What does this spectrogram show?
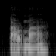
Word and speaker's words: Karna: Kalau Karno kalau sudah sampai ke Jawa Karno, kalau aslinya itu Karna, tapi di Jawa pewayangan Jawa itu Adipati Karno. Karena A itu berubah O ya. Iya. Aslinya kan A jadi O. Aslinya itu Karna.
